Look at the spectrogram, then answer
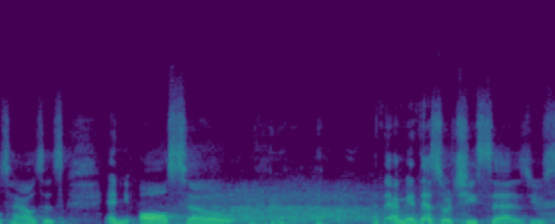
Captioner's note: audience laughing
